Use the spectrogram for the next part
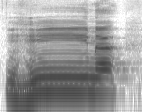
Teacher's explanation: Удлинение в размере двух огласовок касры.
